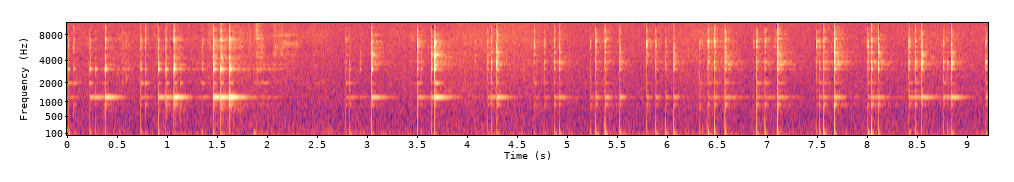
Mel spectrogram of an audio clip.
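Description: A small, clear, thick-walled glass vase or bowl with a textured, wavy surface, hollow and empty, is held in both hands and tapped and scratched with fingertips and nails. Rapid, uneven clusters of dry taps and clinks stop quickly, with a faint ringing tone near 1.2 kHz and soft scratching between them.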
